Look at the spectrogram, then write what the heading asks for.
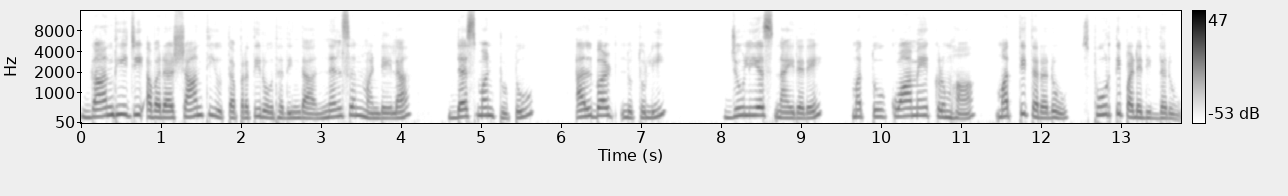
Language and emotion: Kannada, neutral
